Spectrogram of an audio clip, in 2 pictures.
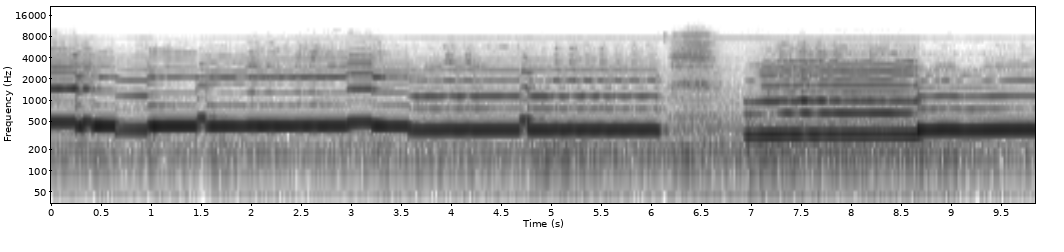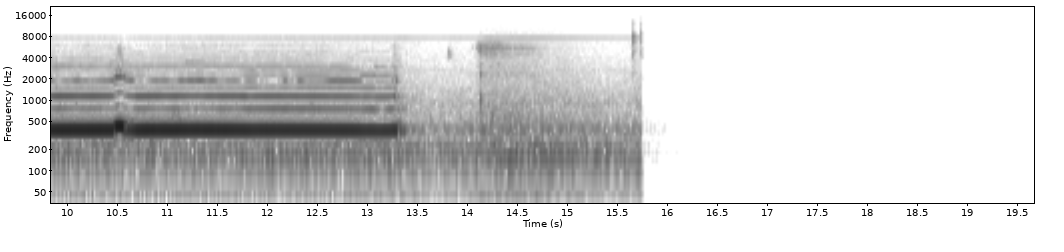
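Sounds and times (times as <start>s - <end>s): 
flutes playing: 0.0s - 13.4s.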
